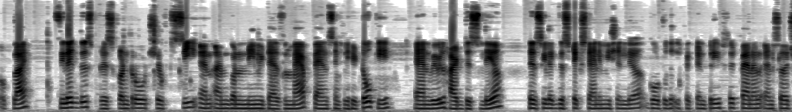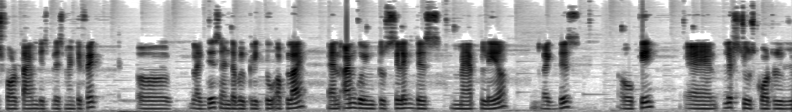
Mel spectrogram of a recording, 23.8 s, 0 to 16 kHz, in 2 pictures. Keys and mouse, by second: 2.6 ctrl+shift+c, 3.4-4.5 typing, 4.9 Return, 7.1 click, 10.1 ctrl+a, 10.8-13.0 typing, 14.9-21.3 drag.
